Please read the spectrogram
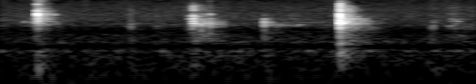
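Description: Tarot cards being drawn from the deck and laid down on a cloth-covered table: four short, sharp card clicks, the last one the loudest.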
